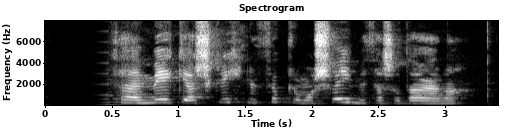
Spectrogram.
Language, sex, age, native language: Icelandic, female, 13, Icelandic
